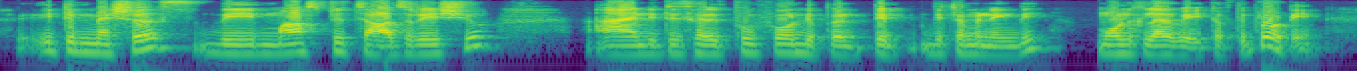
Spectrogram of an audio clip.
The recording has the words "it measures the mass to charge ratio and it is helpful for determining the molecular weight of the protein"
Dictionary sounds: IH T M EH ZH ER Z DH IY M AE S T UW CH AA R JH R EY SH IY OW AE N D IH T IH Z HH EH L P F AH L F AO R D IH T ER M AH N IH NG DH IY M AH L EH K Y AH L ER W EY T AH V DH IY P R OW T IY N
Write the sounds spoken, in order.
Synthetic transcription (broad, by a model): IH T M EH SH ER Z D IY M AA S T UW CH AA R JH R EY SH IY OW AE N D IH T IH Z HH EH L P F AH L F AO R D IH T ER M AH N IH NG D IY M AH L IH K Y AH L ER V EY T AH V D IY P R OW T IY N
